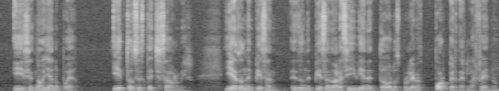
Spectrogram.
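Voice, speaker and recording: Somewhat breathy, a man rattles along at a very fast pace in a monotone, flat intonation. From Mexico. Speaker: podcast host. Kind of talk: casual interview chat. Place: studio. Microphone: studio mic.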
